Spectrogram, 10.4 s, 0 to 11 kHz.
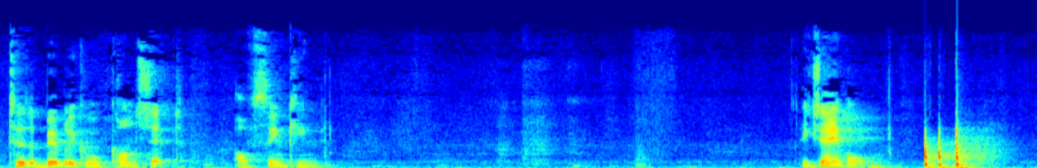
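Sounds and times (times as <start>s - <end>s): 
speech: 0.1s - 3.4s, 8.0s - 9.0s
firm knocking on a door: 9.2s - 10.1s.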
